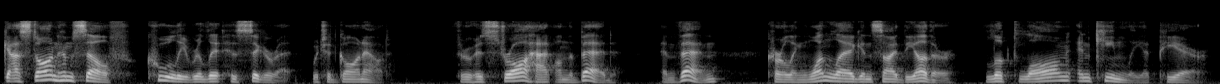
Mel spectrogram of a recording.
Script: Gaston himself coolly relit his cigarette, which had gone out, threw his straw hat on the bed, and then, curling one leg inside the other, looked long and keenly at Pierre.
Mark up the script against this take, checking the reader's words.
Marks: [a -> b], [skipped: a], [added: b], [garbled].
Gaston himself coolly relit his cigarette, which had gone out, threw his straw hat on the bed, and then, curling one leg inside the other, looked long and keenly at Pierre.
